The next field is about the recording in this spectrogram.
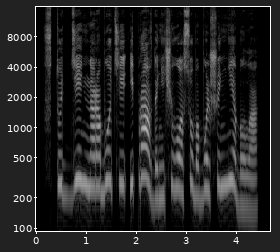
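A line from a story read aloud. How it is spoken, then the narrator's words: Uncertain, hesitant. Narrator (Russian): неуверенно произнесла она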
